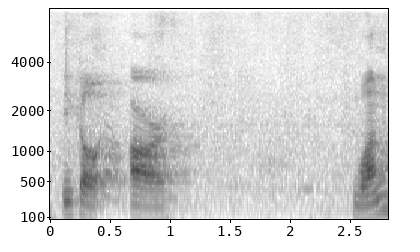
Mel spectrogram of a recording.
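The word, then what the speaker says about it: EcoRI: enzymes one is called Eco r one or I we say one in when you pronounce it but it's actually an capital I so and you can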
